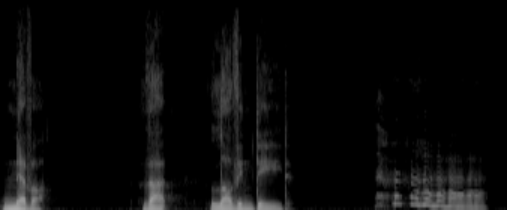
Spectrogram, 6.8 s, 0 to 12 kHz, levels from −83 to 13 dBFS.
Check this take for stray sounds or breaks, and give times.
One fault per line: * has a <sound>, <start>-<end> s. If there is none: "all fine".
* has a laugh, 5.0-6.5 s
